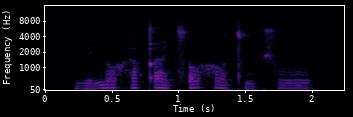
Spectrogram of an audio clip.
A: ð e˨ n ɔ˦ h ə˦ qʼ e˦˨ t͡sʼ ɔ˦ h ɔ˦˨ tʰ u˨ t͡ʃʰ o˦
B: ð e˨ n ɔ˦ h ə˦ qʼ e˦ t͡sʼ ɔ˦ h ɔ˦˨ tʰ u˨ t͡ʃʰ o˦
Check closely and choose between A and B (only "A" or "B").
B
